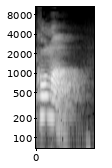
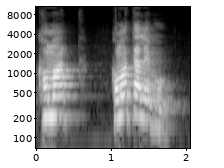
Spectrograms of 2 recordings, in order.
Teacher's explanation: I will say one thing that it is, if I cover this one, I will say comment, but because the T is silent. But when next word starts with a vowel, then you can pronounce T. So it becomes comment allez-vous?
